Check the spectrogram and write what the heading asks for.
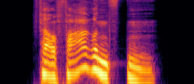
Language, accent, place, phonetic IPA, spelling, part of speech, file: German, Germany, Berlin, [fɛɐ̯ˈfaːʁənstn̩], verfahrensten, adjective, De-verfahrensten.ogg
- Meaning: 1. superlative degree of verfahren 2. inflection of verfahren: strong genitive masculine/neuter singular superlative degree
